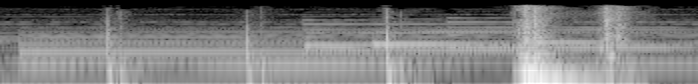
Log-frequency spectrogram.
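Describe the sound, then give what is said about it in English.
Several knocks on the wooden door of a hotel suite at the Algonquin at steady intervals, followed by two heavier, louder thuds, all over a sustained musical tone in the background. “Alone in his suite at the Algonquin, Matt hears a knock on the door.”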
